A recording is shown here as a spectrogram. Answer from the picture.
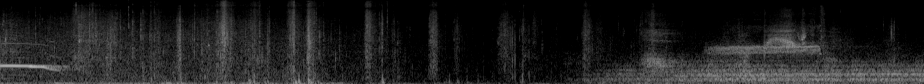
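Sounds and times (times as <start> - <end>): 
footsteps walking out of woodland over leafy ground: 0.5 - 6.8
steady low rumble: 5.7 - 9.2.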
